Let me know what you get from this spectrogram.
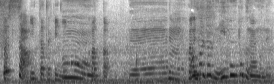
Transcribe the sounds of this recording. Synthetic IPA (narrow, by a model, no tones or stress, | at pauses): saɕi̥t̪a̰it̪ːat̪okʲiɲ̟iɯ̃at̪ːa | heːd̪e̞mokãmːaɾʲid̪at̪̬ːeɲ̟ĩhõmpokɯ̟naimõ̞nːḛ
